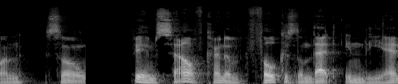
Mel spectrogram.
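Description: At 0.85 s the player most likely ran short of buffered data or had its output thread held up, producing a playback stall. Nothing reached the output, so the speech cuts off abruptly mid-flow and a dead silence of about 0.46 s follows, lasting until 1.31 s. The gap does not sound like a natural pause but like the audio freezing. The speech then resumes with "himself kind of focused".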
